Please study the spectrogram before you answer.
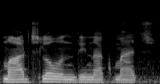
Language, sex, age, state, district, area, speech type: Telugu, male, 18-30, Telangana, Ranga Reddy, urban, spontaneous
